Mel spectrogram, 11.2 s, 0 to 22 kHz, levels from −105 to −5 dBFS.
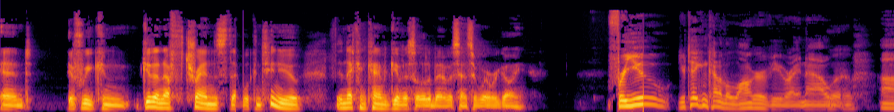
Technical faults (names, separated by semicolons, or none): sudden gain jump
